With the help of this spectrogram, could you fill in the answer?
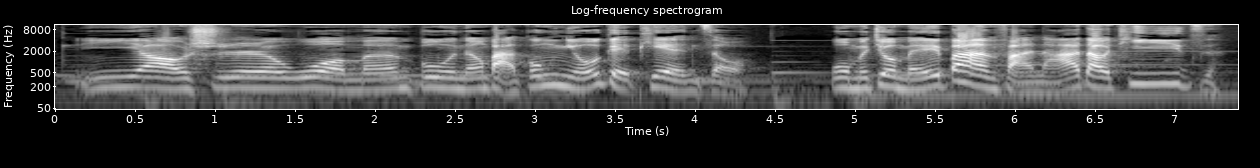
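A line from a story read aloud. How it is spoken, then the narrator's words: Old man, worried muttering. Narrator (Chinese): 派老头满脸忧虑的嘀咕着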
